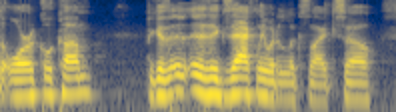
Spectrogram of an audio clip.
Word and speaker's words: Orichalcum: So it's called, for me, Oracle-kum. Yes. I believe it's like Orichalcum is how you're supposed to say it, but I agree with you where it should just be called Oracle-kum because it is exactly what it looks like.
